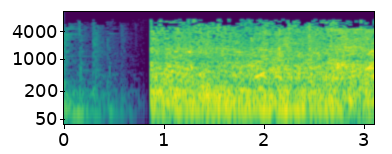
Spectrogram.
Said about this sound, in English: Venice is abuzz with crowds as the 61st edition of the Venice Biennale gets underway.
